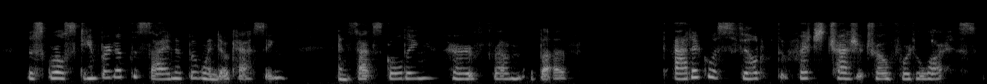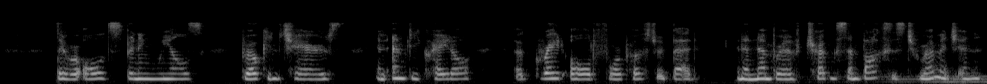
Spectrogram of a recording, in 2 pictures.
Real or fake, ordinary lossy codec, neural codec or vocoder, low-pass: real; Opus, 16 kbps; none; 7.2 kHz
